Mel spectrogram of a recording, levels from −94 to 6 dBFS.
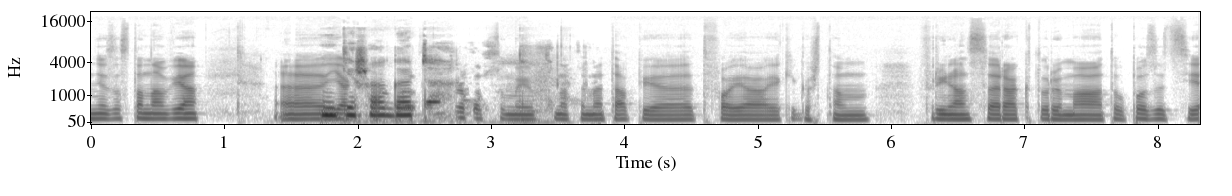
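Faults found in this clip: Speech ducks, 2.0 to 3.05 s, about a second affected in total, deepest dip around 25 dB. Likely speech suppressed in double talk: the echo canceller's suppressor can't tell near talker from far-end echo and attenuates everything.

Delayed copy of the speech, 2.51 to 2.58 s, trailing the original by 197 ms and nearly as loud. Likely echo leak: the far end's loudspeaker feeds its mic, and its canceller misses this during the overlap.

Second echo leak at 3.4 to 3.48 s, same 197 ms delay, far fainter, well below the speech. Likely the same path, residual echo slipping past that canceller.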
